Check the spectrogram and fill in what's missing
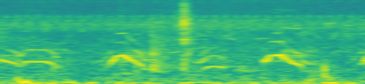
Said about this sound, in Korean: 강아지 울음소리인데?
